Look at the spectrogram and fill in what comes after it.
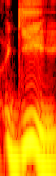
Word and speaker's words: Guy: Anyway, this guy Gui or Guy said, "Oh, Gui, Gui, because in French it would be Gui."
